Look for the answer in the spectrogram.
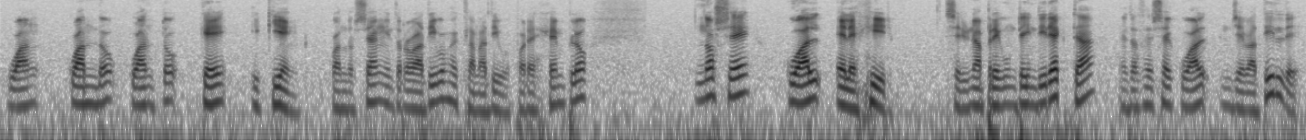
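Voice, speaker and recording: A man teaching a recorded video lesson, explaining slowly with many fillers and restarts. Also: medium pitch, pushed and bright, a little hiss or hum.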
